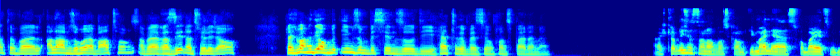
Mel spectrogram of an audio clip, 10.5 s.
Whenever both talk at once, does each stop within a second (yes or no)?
yes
